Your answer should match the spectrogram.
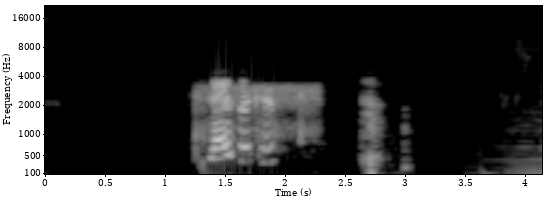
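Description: A short spoken phrase of about a second, thin and narrow as through a two-way radio or telephone, with dead silence around it.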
